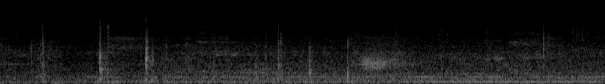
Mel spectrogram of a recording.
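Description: A few sharp footsteps in the first second and a half, then a steady low room hum.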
